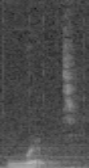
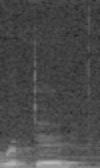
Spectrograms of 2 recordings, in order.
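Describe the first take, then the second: First: The ending is a single final consonant. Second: The ending is an extra separate syllable. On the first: The speaker calls it right. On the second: The speaker calls it wrong. "Not ripped it"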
